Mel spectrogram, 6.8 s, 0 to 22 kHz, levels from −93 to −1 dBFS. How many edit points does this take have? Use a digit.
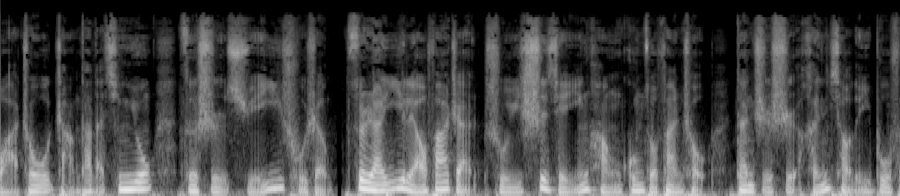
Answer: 1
